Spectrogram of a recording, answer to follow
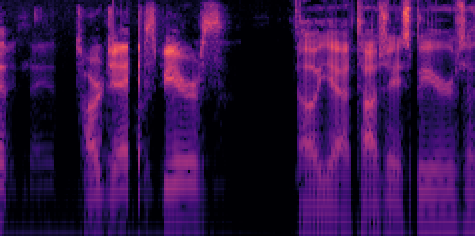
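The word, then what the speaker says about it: Tyjae Spears: Tarjay Spears. Oh yeah, Tajay Spears, I think. Yeah. Tajay Spears.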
